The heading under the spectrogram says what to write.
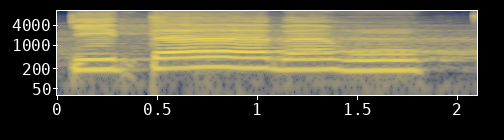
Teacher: huruf ta dipanjangkan dua harakat karena di atasnya terdapat Alif kecil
